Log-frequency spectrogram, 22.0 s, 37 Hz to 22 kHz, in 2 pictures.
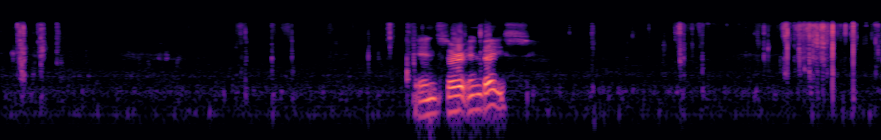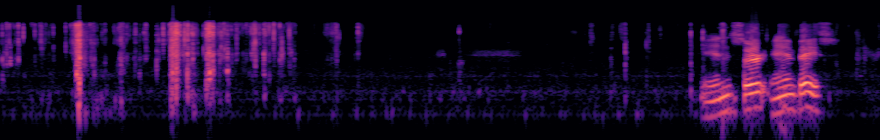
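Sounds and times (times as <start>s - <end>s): foil wrapper crinkling and tearing: 0.0s - 0.8s, 8.4s - 8.8s, 9.4s - 15.6s.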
